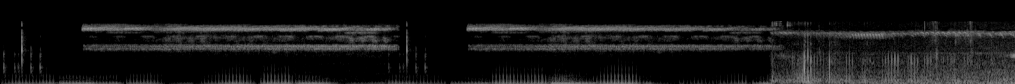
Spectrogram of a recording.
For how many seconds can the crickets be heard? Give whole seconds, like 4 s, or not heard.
10 s.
